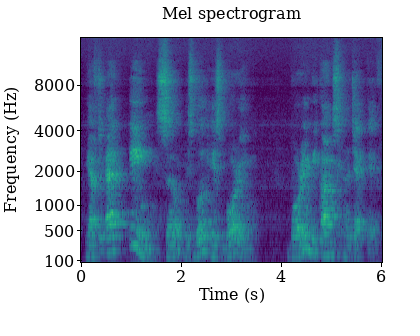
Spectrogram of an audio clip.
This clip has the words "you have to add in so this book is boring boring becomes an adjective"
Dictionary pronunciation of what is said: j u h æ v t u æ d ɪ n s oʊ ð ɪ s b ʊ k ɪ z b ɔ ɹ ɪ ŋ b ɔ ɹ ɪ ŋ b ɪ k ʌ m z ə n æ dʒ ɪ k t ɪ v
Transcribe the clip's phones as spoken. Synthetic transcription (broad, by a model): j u h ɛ f t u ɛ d ɪ n s oʊ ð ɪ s b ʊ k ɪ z b ɔ ɹ ɪ ŋ b ɔ ɹ ɪ ŋ b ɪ k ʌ m s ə dʒ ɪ k t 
